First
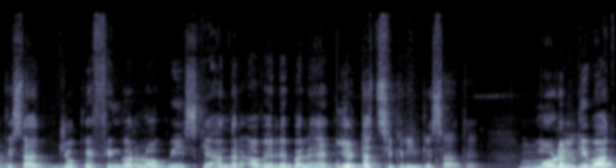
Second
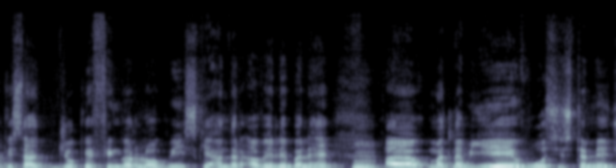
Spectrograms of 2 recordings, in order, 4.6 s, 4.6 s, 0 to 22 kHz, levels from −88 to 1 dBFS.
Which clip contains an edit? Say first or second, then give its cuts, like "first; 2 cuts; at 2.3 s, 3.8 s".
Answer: first; 1 cut; at 2.5 s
